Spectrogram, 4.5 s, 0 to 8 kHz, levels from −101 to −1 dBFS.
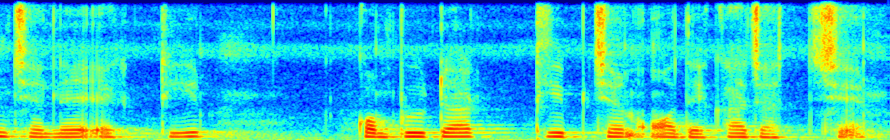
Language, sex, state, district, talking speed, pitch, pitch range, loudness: Bengali, female, Assam, Hailakandi, 95 wpm, 210 Hz, 200-220 Hz, -20 LUFS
